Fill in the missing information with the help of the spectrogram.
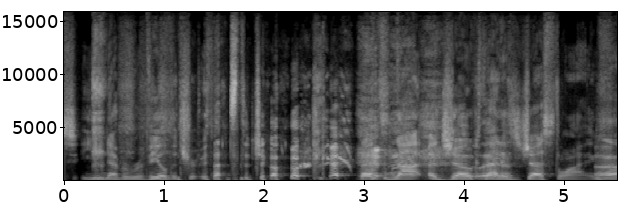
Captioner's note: laughing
